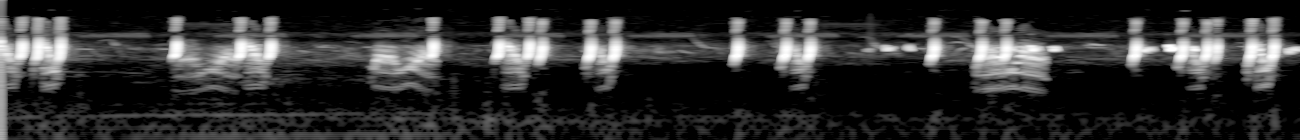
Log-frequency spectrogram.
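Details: Common quail in a summer meadow at morning, giving sharp clicking strokes in pairs and triplets with rougher grating bursts between them, a faint steady hum underneath.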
